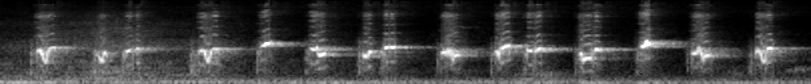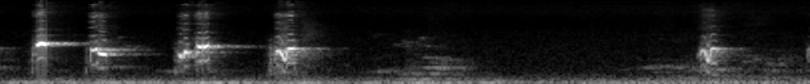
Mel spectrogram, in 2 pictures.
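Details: Yellow-vented bulbul master song for stirring lazy bulbuls to sing: five seconds of quick, gurgling whistled notes at varied pitches, then near silence broken by two final short whistles.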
